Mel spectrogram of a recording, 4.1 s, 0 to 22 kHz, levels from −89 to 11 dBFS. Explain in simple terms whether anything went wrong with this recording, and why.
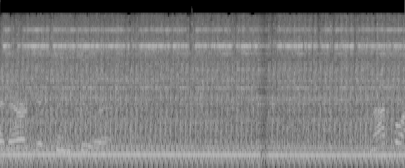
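Yes, from 2.59 to 2.68 s there is AAC frame loss with concealment. A few compressed chunks, about three frames' worth, went missing, and the player patched the gap with a blurred, hissy copy of the preceding sound. That smeared filler, rather than a clean silence or click, sets it apart from a plain dropout.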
